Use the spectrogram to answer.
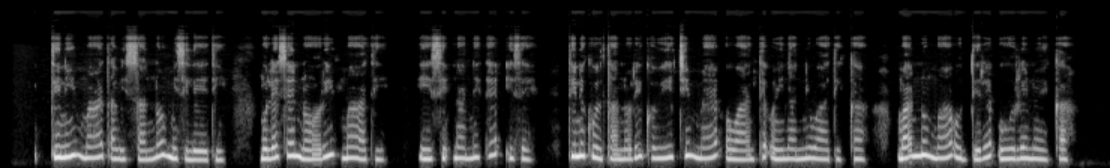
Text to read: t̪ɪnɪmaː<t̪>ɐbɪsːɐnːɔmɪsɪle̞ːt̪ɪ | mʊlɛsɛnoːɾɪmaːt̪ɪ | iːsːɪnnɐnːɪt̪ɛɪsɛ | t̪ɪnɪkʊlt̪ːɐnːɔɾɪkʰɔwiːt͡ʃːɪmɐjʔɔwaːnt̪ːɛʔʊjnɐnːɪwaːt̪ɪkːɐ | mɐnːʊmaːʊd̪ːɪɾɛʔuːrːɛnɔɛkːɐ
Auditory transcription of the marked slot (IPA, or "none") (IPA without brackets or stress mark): t̪ʼ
